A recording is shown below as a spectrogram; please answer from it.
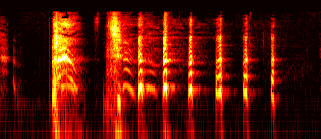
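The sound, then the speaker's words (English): A voice mimics a cough, with two heavier bursts followed by a quickening string of shorter, softer ones that fade out, heard alone. “I do have a girlfriend that likes to cough on me every time she sees me. And she saw me today, and she went like this.”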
